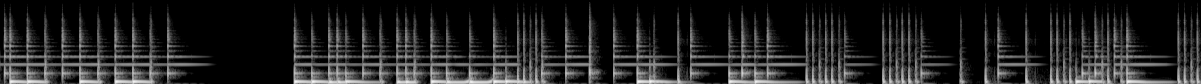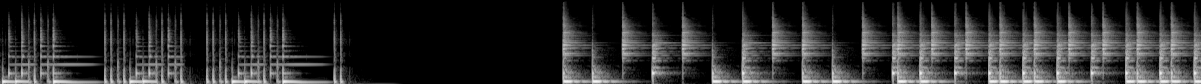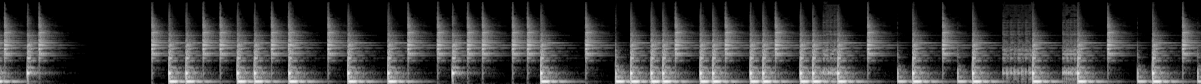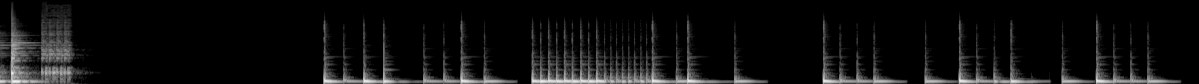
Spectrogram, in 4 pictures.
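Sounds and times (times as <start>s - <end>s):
fast pitched drum strokes: 17.7s - 24.6s, 25.6s - 36.8s.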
